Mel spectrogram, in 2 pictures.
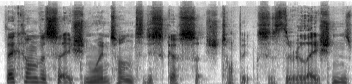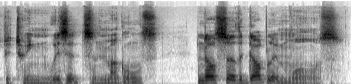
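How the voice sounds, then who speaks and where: A man reading scripted story narration in a measured, expressive storytelling manner. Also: sits low. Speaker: audiobook narrator and author.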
